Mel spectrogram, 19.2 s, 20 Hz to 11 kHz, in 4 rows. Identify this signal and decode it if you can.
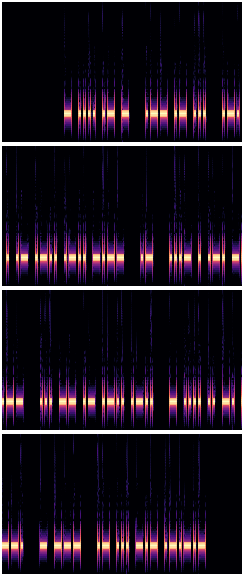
Morse code, heard as a keyed tone, about 25 wpm, 700 Hz. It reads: THAT WAS REALLY A VERY SMALL THING TO ASK.
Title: Sentences from Top 1000 Words - Review Part 1 - 25wpm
